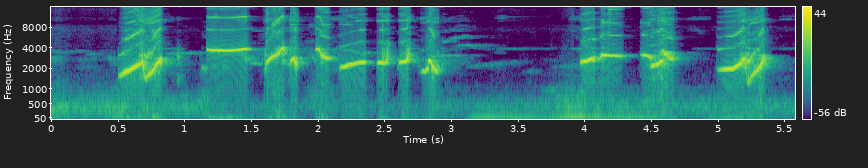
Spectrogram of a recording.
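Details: Relaxed Oriental magpie-robin song, used to provoke other, less aggressive magpie-robins into answering: loud, clear whistled notes, mostly rising slurs, given in short separate bursts with brief silences between them.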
